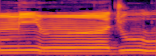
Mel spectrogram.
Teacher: من پہ اخفا ہوگا، اس لیے کہ نون ساکن کے بعد حروف اخفا کے 15 حرفوں میں سے جیم آ رہا ہے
